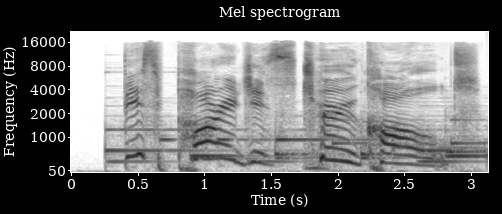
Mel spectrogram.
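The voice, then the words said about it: British accent. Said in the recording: “I like her accent. British? ... that was definitely British.”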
